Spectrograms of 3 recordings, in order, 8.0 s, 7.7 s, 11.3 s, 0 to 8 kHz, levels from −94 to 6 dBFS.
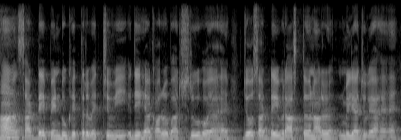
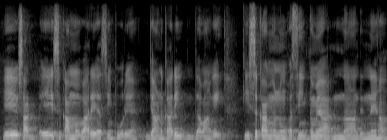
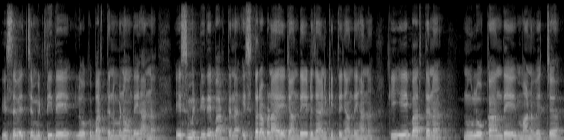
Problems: constant background noise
